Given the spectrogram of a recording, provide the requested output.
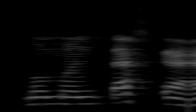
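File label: "mementaskan", Malay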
